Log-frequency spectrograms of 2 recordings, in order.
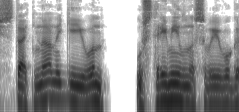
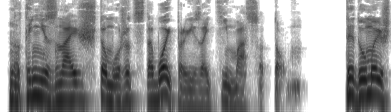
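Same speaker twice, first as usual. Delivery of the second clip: higher, louder cruel threat; menacing threat; 6 semitones higher, 4 dB louder than usual. A narrator's reading. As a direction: frighten him with torture. Legree threatening torture.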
